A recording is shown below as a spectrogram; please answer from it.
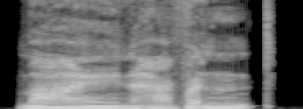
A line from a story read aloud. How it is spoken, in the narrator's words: said George through clenched teeth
